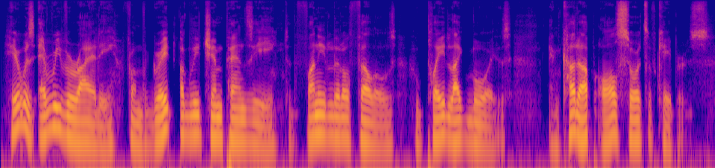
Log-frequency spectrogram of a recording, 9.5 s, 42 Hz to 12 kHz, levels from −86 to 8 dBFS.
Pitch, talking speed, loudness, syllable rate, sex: 105 Hz, 155 wpm, -18 LUFS, 4.5 syllables/s, male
